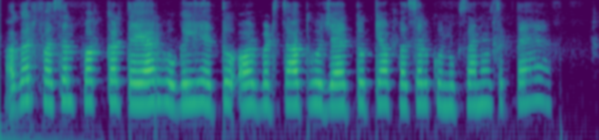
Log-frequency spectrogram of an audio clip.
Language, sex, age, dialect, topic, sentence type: Hindi, female, 25-30, Kanauji Braj Bhasha, agriculture, question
